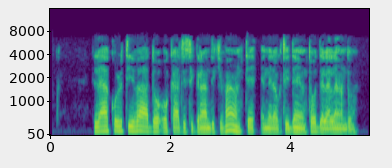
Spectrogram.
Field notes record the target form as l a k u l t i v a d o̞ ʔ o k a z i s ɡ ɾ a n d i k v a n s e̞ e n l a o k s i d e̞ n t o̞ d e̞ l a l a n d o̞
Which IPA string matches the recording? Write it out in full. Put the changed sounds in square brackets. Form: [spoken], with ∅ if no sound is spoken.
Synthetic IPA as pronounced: l a k u l t i v a d o̞ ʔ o k a z i s ɡ ɾ a n d i k v a n [t] e̞ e n l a o k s i d e̞ n t o̞ d e̞ l a l a n d o̞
